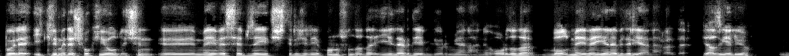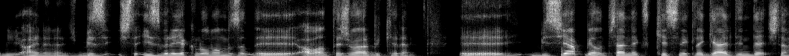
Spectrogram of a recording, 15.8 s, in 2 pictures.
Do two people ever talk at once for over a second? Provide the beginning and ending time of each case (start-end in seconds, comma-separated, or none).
none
